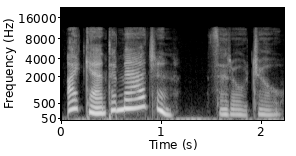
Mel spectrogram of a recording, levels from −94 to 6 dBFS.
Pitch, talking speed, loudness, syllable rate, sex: 205 Hz, 135 wpm, -17 LUFS, 4.9 syllables/s, female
